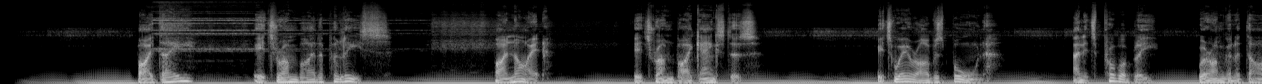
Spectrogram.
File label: character voices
